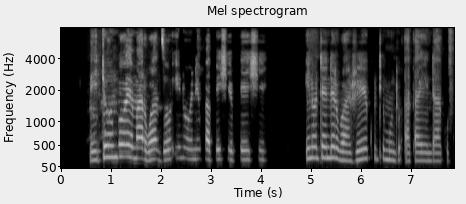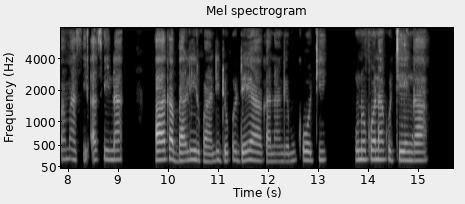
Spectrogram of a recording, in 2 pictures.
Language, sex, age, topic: Ndau, female, 36-49, health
